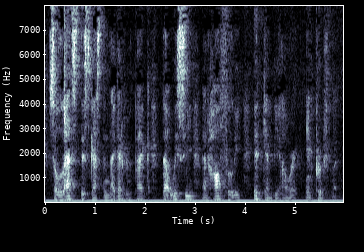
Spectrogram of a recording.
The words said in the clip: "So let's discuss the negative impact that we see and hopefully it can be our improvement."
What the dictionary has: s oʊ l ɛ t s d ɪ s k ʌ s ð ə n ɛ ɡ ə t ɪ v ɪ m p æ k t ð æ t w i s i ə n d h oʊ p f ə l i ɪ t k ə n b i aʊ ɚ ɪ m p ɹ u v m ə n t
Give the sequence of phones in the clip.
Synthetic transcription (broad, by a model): s oʊ l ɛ t s d ɪ s k ʌ s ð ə n ɛ ɡ ə t ɪ v ɪ m p æ k t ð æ t w i s i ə n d h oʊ f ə l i ɪ t k ə n b i aʊ ɚ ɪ m p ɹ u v m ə n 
